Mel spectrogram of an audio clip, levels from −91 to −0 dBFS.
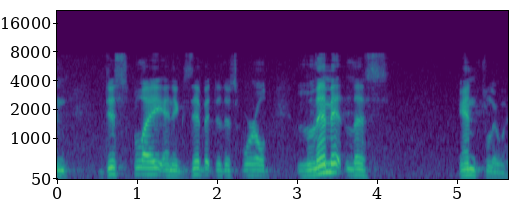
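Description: Parts of the speech sound swallowed at 0.11 to 0.23 s, 1.57 to 1.70 s and 1.93 to 2.35 s, dipping by about 12, 9 and 10 dB. This is speech cut by the noise suppressor, which mistook these sounds for background noise and turned them down with the room noise.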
